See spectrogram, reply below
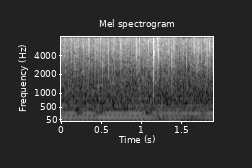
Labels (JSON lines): {"label": "biophony, midshipman", "recorder": "SoundTrap 500"}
